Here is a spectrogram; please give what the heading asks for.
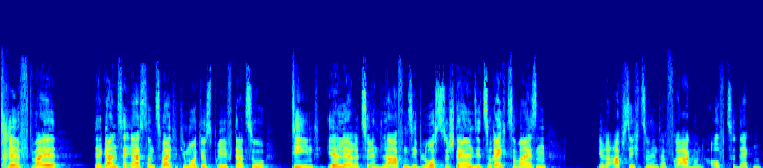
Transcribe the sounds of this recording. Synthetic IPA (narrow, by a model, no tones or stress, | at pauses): tʁ̥ɪftv̥aɪl | d̥eːɐɡant͡səʔeːɐstəʊntt͡sv̥aɪtətʰimoːtjʊsb̥ʁiːfd̥at͡suː | d̥iːntʔɪːɐleːʁ̞ət͡suɛntlaːfn̩ziːbloːst͡suʃtɛlənziːt͡suʁɛçt̚t͡suvaɪzn̩ | ʔiːʁ̞əʔapz̥ɪçtt͡suhɪntɐfʁ̥aːɡŋ̩ʊntʔaʊft͡sudɛkŋ̩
